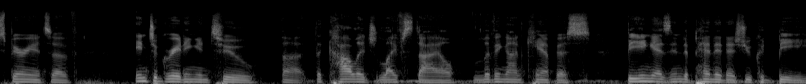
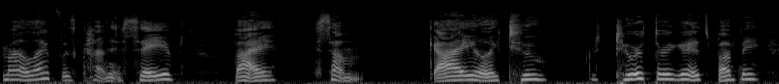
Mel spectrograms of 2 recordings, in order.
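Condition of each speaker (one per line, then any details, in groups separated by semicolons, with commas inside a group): No condition
Traumatic brain injury, ataxia; severe injury at 16, affects walking and speech; 10 years since injury, past coma and rehab; speech impediment, talks differently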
